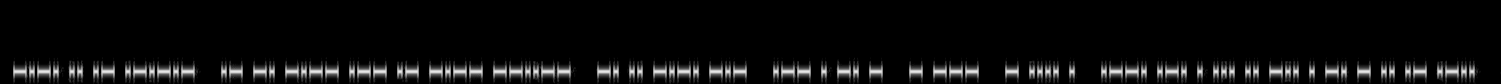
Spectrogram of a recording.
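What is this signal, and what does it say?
Morse code, heard as a keyed tone, about 30 wpm, 600 Hz. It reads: CIA. ANYWAY, NICK WENT TO THE PRESIDENTIAL
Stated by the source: Morse code at 30 wpm, the novel Never by Ken Follett in English, from CW med Gnister.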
